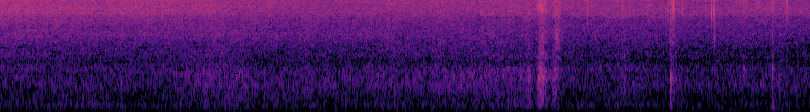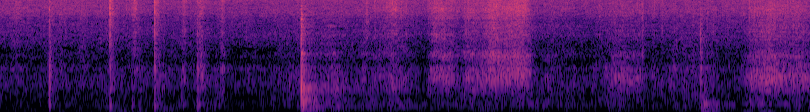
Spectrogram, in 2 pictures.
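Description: Plastic spatula and fingers handling a ham-and-cheese crepe as it is folded over in a non-stick frying pan: faint rubbing and scraping with scattered light clicks, and a sharper knock a little past the middle. A faint steady sizzle from the pan in the first couple of seconds.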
